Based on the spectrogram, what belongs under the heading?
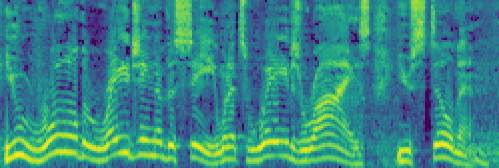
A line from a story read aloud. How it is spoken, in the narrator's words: exclaiming God's power, the psalmist says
